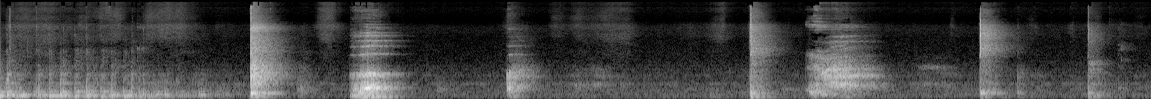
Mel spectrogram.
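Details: String of short and drawn-out belches separated by quiet pauses in a small room after chugging Coca-Cola; repeated burping.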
